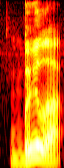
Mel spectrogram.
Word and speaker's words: было: Было, alors là, il y a une petite erreur vis-à-vis de l'accent tonique. Il n'est pas sur le O. Je vais corriger cette horreur tout de suite. Il est sur le oui.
